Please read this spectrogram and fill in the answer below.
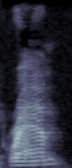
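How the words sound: The word is said the American way. "I think Americans say graham"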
